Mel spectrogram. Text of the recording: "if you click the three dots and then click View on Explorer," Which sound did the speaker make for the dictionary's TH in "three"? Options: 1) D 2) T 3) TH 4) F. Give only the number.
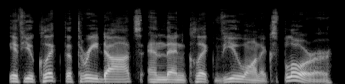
3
